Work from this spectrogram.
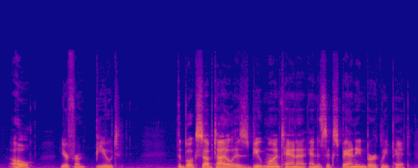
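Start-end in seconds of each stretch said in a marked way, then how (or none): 0.2-1.8 put-on condescending, demeaning tone. Quoting how people react on hearing they're from butte, mock-condescending tone. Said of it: "in a demeaning tone".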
